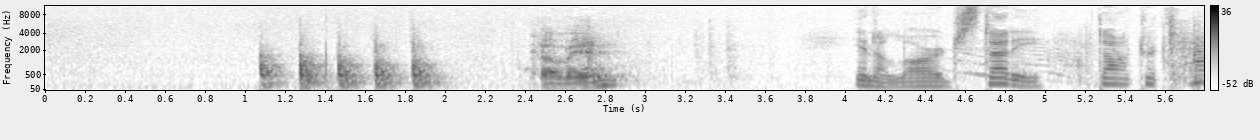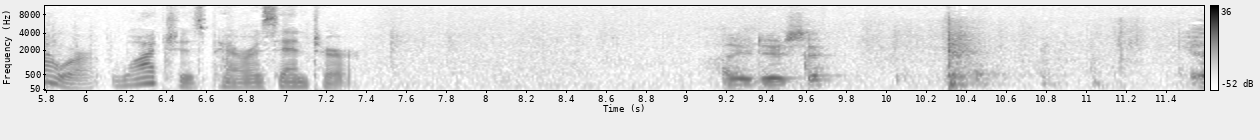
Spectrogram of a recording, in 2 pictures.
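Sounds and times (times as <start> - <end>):
knocking on a door at the end of a shadowy hallway: 1.0 - 2.1
speech: 2.5 - 3.0, 4.0 - 7.6, 9.2 - 9.8.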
